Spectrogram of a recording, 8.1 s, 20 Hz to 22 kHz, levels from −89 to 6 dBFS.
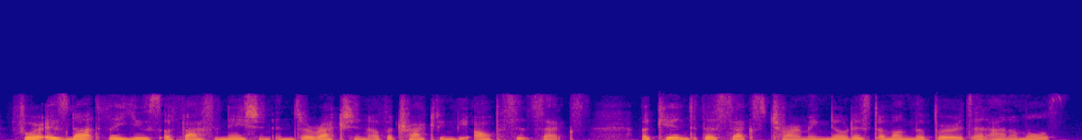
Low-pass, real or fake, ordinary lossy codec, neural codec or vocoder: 7.2 kHz; real; AAC, 32 kbps; none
